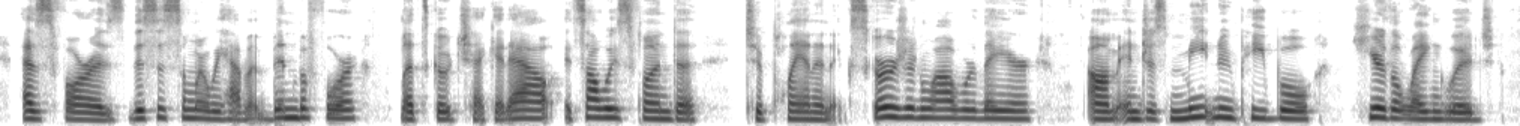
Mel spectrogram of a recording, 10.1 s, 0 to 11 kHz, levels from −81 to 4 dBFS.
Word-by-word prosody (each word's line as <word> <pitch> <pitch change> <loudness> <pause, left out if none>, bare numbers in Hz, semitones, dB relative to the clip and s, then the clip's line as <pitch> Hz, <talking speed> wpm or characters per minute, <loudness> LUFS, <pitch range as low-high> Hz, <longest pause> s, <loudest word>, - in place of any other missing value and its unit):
as 205 -1 +2
far 190 -1 +1
as, 175 0 -1
"This 215 +2 +1
is 235 - -2
somewhere 225 -2 -1
we 200 - -1
haven't 195 - -4
been 230 +2 +1
before, 110 - -1 0.3
let's - - 0
go - - 0
check - - -7
it - - -1
out," 110 0 +2
it's - - -5
always 235 -1 +4
fun 205 -2 +1
to 190 -1 0 0.3
to 195 - -2
plan 195 0 -2
an 185 - -1
excursion 245 -1 +2
while 225 -1 +2
we're 220 0 -1
there, 210 -1 0 0.4
um, 200 0 +5
and 195 0 0
just 200 0 -4
meet 235 +5 +2
new 240 -1 +2
people, 210 -2 0 0.2
hear 245 -1 +4
the 220 -1 +1
language, 190 -2 -1
210 Hz, 205 wpm, -23 LUFS, 195-230 Hz, 0.4 s, um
